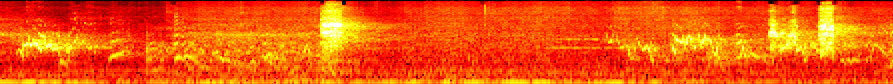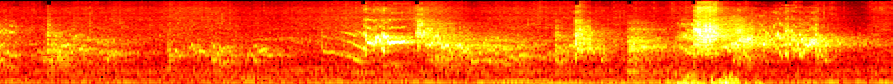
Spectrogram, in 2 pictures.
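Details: Budgerigars chirping: sharp bright chirps and chattering notes spread through the recording, some overlapping, above a low steady hum.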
